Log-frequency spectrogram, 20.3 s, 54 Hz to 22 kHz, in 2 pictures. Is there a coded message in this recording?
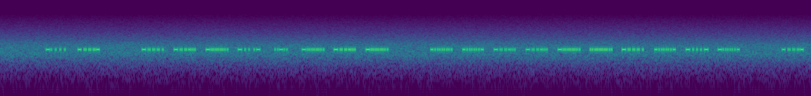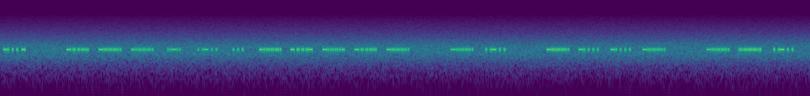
Yes: Hellschreiber (Feld-Hell, 122.5 baud) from 0.6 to 20.1 s, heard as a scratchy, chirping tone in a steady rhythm, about 1000 Hz, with radio static and a narrow filter. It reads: LA PREMIERE CORRESPOND AU RECIT-CADRE ET ELLE EST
